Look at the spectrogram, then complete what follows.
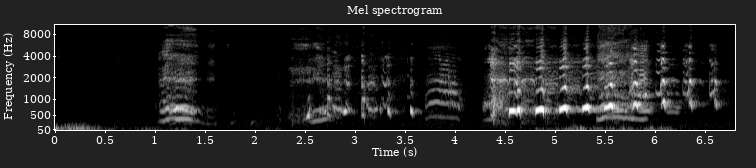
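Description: People laughing hard: a few short vocal bursts, then a loud run of quick, even laughs in the second half.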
